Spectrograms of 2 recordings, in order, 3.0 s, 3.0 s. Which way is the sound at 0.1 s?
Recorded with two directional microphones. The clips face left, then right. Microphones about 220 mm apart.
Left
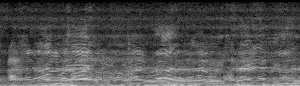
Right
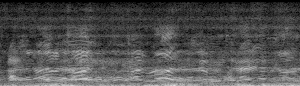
10° left (ahead or behind).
